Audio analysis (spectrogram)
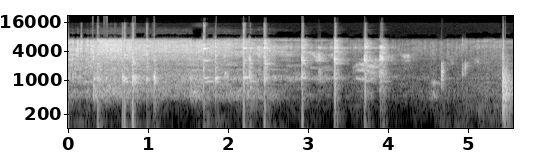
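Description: Ginger, garlic and green chilli paste is stirred in a pan, with a soft sizzle and repeated scraping clinks of a spoon against the metal in an uneven rhythm, loud and close.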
